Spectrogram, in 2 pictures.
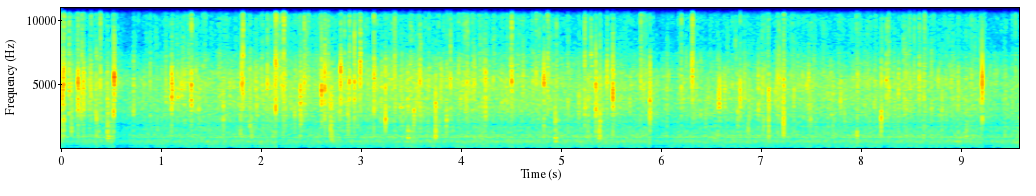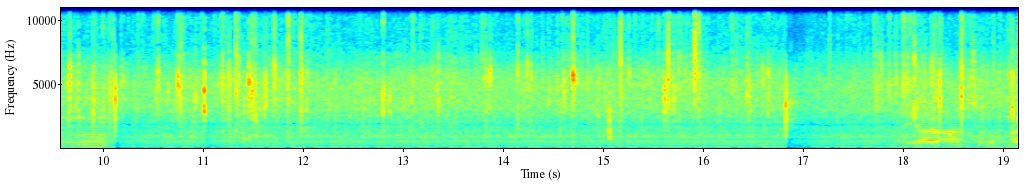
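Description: Cooking fire crackling and sizzling steadily, with scattered pops over a continuous hiss and low background hum throughout.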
